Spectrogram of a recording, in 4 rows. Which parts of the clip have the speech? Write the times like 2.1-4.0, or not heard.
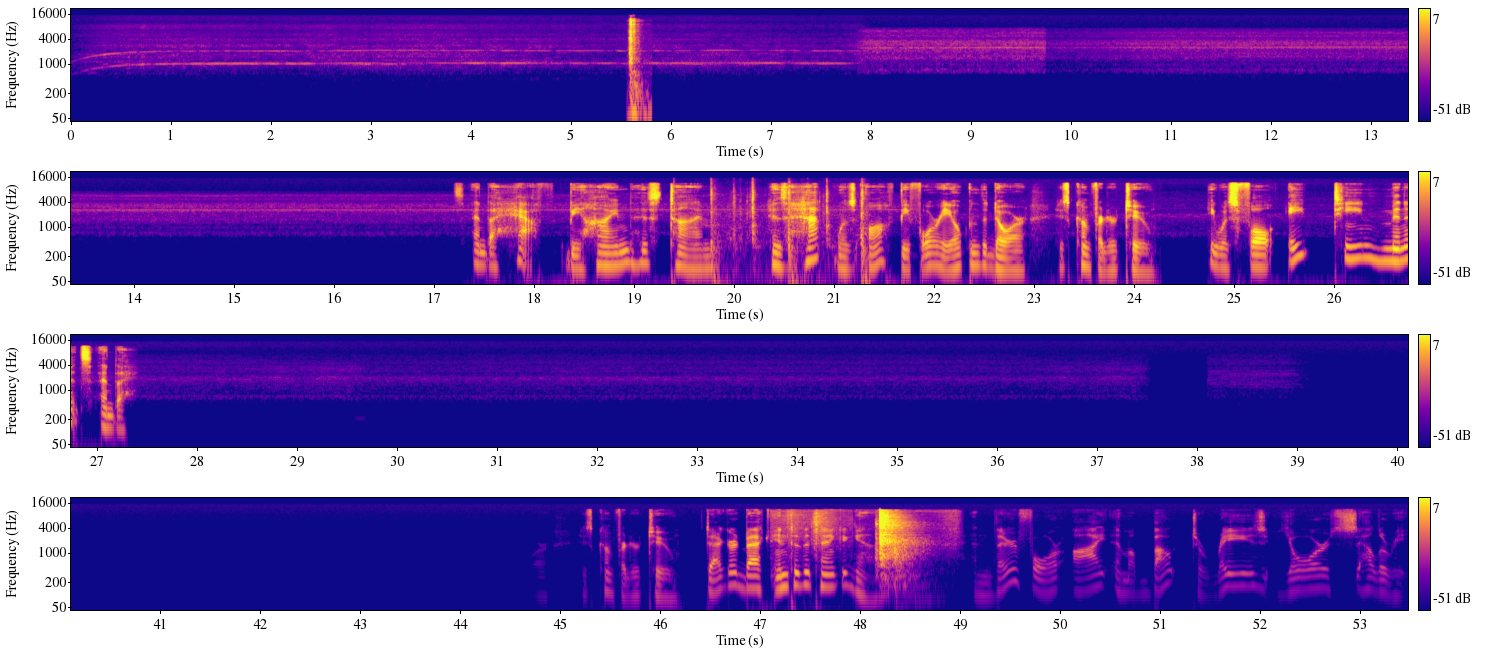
17.4-27.4, 44.8-53.4.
